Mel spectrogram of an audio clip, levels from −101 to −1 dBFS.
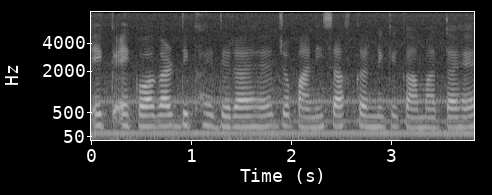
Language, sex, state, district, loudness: Hindi, female, Bihar, Vaishali, -35 LUFS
